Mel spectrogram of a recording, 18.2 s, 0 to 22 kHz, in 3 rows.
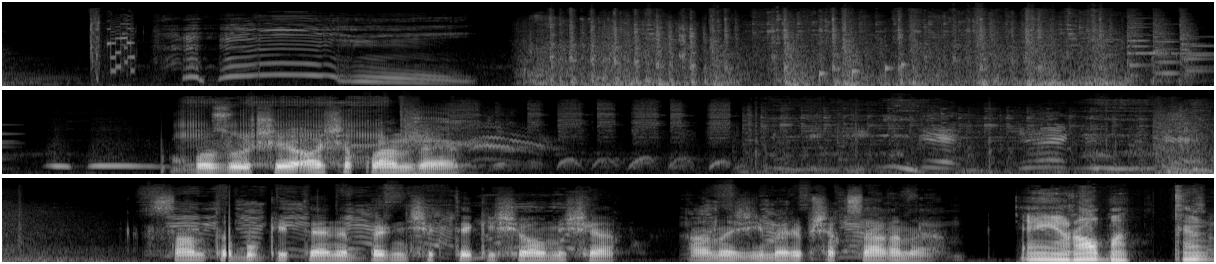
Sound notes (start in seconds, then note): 0.4 click, gigging; 6.2 hooting; 6.8 boinging; 8.0 hooting; 9.6 Bender and Hermes grunting; 9.6 wheel clicking; 11.7 clang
